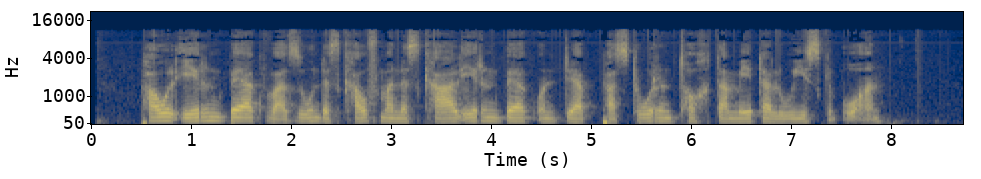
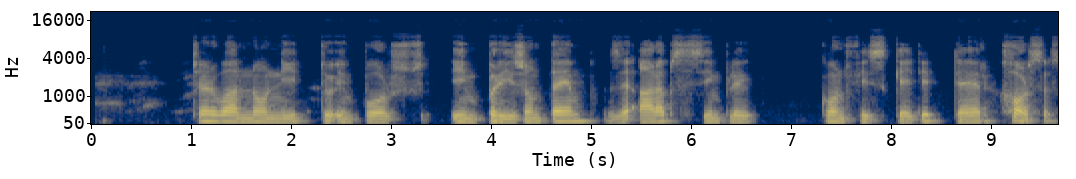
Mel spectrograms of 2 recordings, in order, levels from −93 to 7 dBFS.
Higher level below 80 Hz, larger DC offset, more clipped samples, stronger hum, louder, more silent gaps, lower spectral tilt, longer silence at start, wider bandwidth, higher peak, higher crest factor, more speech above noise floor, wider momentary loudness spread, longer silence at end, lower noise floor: first, -44 dBFS vs -56 dBFS; neither; neither; neither; about the same, -20 LUFS vs -20 LUFS; neither; second, -3.5 dB/octave vs -6 dB/octave; second, 0.5 s vs 1 s; first, 11.5 kHz vs 9 kHz; about the same, -2 dBFS vs -2 dBFS; about the same, 18 dB vs 18 dB; second, 37 dB vs 59 dB; about the same, 8 LU vs 10 LU; first, 0.85 s vs 0 s; second, -57 dBFS vs -78 dBFS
